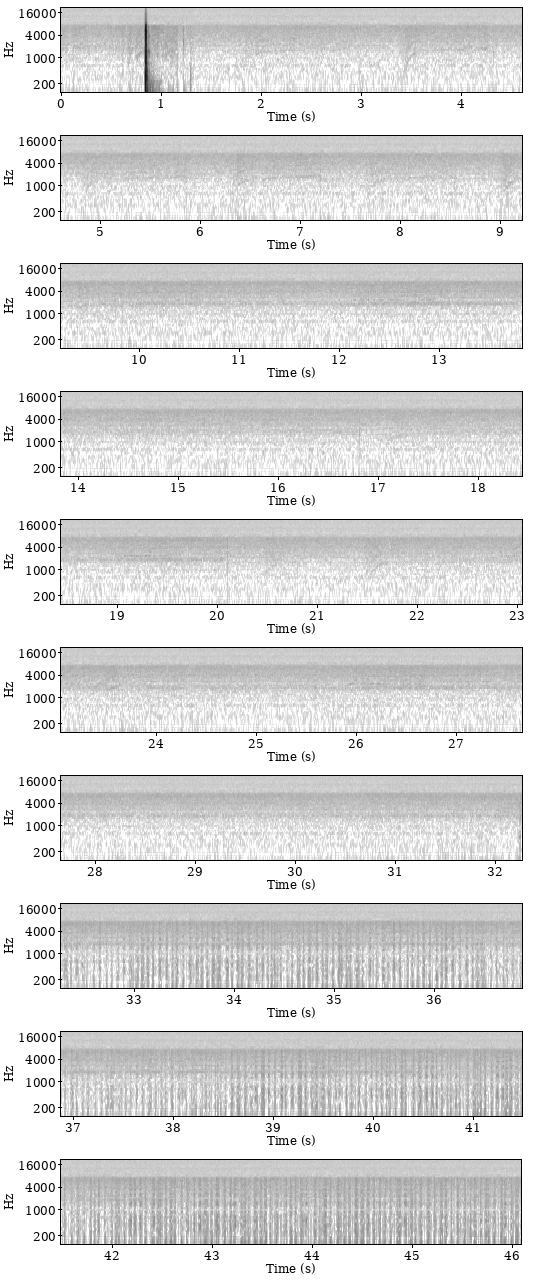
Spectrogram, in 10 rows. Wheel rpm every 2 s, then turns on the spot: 180, 120, 110, 130, 120, 210, 220, 220, 200, 210, 80, 180, 230, 220, 230, 230, 230, 230, 230, 230, 230, 210, 160.
none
